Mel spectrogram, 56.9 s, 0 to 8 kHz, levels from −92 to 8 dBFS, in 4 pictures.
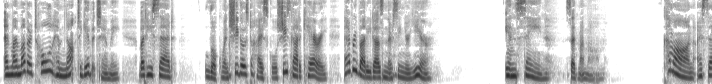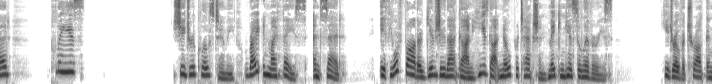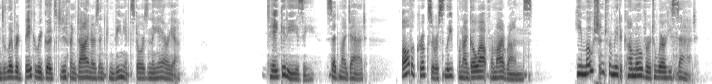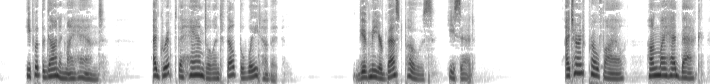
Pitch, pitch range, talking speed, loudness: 175 Hz, 145-220 Hz, 150 wpm, -21 LUFS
